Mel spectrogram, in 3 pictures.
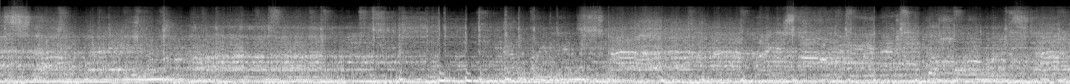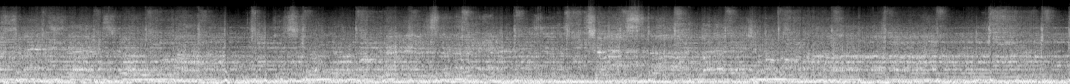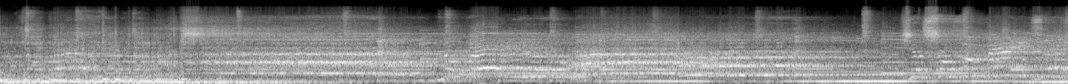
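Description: Live pop band and male lead singer performing a ballad's chorus, recorded from the audience in a large arena. The music is loud throughout; the bass drops away briefly about four-fifths of the way in, then returns.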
